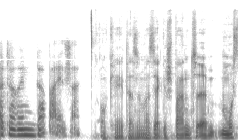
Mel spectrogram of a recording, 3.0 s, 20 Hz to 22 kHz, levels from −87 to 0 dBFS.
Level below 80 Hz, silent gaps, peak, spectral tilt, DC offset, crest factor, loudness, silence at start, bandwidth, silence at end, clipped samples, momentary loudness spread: -50 dBFS; none; -12 dBFS; -5.5 dB/octave; under 0.1%; 22 dB; -35 LUFS; 0 s; 16.5 kHz; 0 s; under 0.1%; 9 LU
